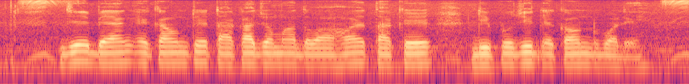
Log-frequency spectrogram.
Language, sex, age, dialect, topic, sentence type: Bengali, male, 18-24, Standard Colloquial, banking, statement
